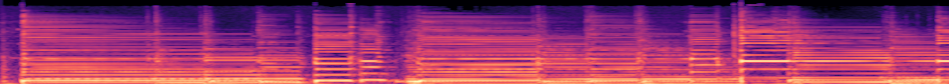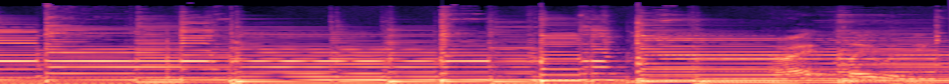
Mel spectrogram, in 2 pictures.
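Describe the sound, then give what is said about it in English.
Several guitars strum chords together in the key of C without a capo, a full, ringing sound with a steady rhythm and regular chord changes. “So take the capo off, and we're gonna all play together, not with the recording, but just with the key of C, all the way from the beginning, and I will show you what happens when we get to the chorus, okay? So it's gonna sound like this.”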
